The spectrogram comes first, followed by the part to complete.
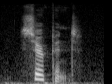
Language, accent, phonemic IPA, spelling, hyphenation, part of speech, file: English, US, /ˈsɝpənt/, serpent, ser‧pent, noun / verb, En-us-serpent.ogg
- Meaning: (noun) 1. A snake 2. A snake.: Alternative letter-case form of Serpent 3. A snake-like creature, such as a sea serpent 4. A person who is subtle, malicious, treacherous, or deceiving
